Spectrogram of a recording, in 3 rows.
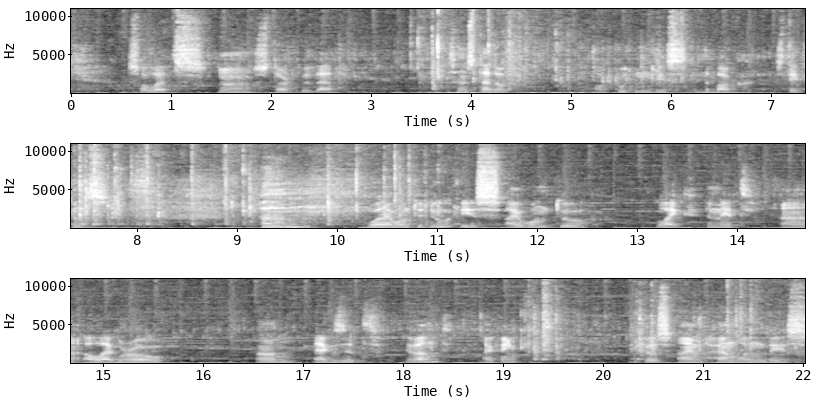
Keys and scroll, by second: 3.5 Escape, 4.2 shift+a, 4.8 Escape, 5.0 i, 5.2 Return, 5.4 Return, 5.5 Escape, 5.6 k, 5.8 k, 7.3-10.6 typing, 7.6 Escape, 10.8 Escape, 19.2-20.3 typing, 21.2 ctrl+n, 21.3 ctrl+n.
